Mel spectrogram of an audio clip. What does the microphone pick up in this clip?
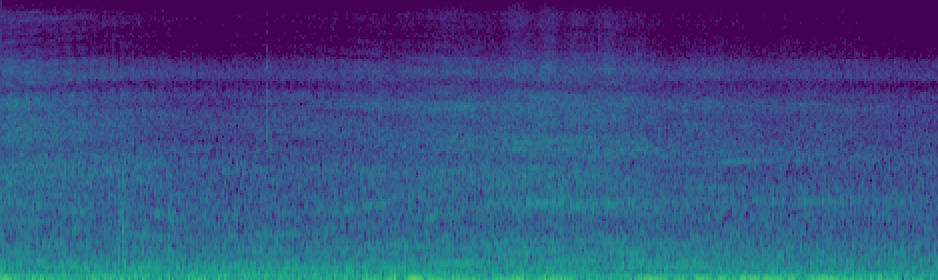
small-sounding engine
